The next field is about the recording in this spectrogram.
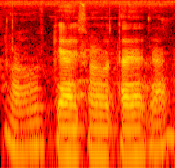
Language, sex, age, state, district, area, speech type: Hindi, male, 30-45, Uttar Pradesh, Mau, rural, spontaneous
